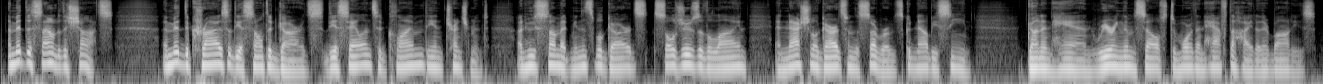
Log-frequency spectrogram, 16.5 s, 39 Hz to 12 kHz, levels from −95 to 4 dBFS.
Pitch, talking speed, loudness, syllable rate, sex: 120 Hz, 190 wpm, -19 LUFS, 5.2 syllables/s, male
